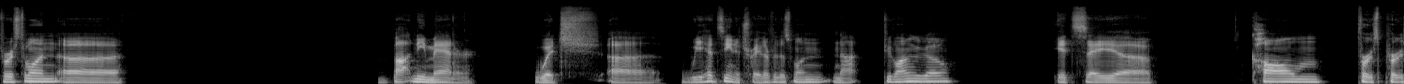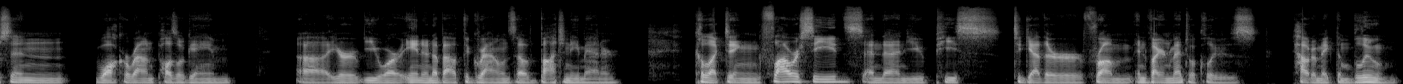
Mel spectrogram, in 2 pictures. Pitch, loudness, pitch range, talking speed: 95 Hz, -23 LUFS, 85-110 Hz, 120 wpm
